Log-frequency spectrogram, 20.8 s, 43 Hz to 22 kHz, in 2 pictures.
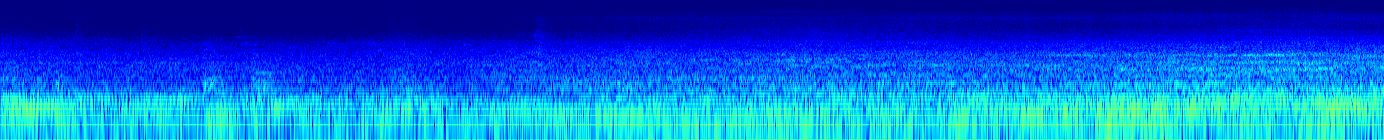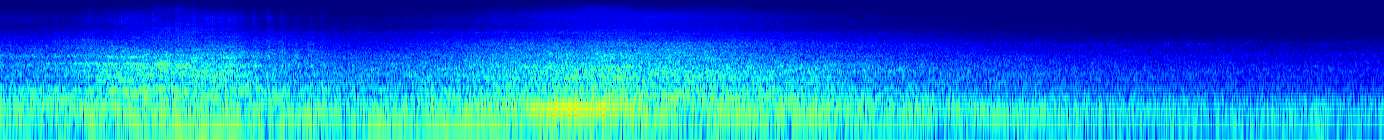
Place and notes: Jilin Rd., Taitung City - In front of the convenience store
Birds singing, Traffic Sound, In front of the convenience store
Zoom H2n MS+XY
